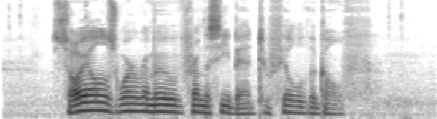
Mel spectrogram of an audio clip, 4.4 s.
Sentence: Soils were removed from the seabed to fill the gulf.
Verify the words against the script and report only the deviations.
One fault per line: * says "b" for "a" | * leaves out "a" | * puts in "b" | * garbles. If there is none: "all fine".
all fine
